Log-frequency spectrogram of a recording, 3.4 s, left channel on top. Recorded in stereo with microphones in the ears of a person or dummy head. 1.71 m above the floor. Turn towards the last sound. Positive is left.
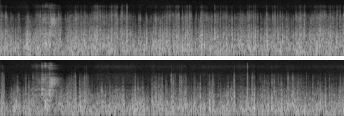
turn(degrees=-65)  # may be behind; listen again after turning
